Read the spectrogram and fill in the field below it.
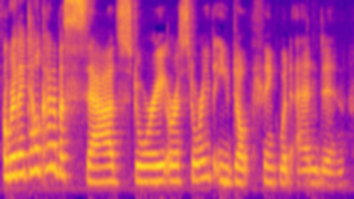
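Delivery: ordinary talk, nothing marked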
